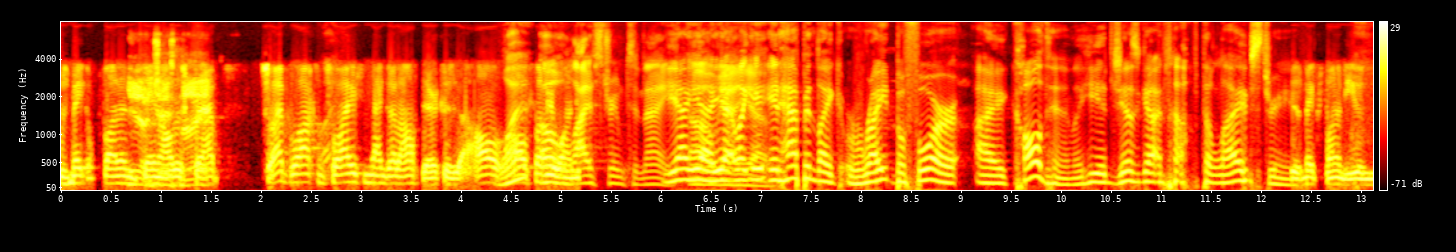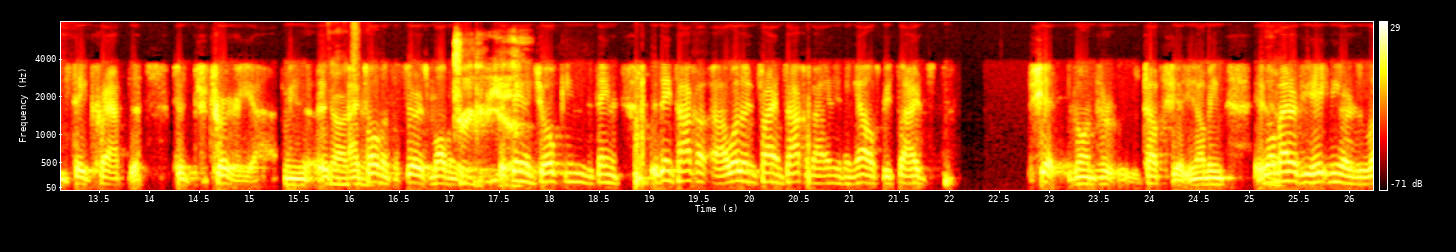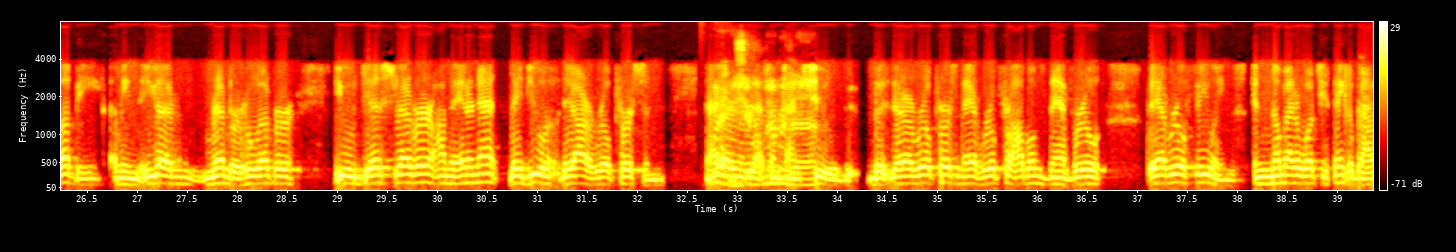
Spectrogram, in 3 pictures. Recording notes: the recording of the call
